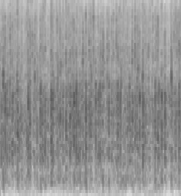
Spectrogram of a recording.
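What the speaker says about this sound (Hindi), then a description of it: "ताली बजा दे हमारी बेटी के लिए भाई।" A studio audience claps steadily in dense, continuous applause that fills the space, close and bright, with no break and no clear voices over it.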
